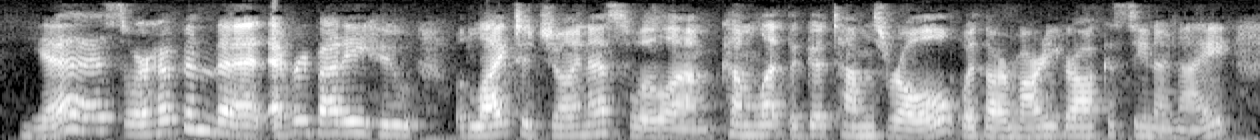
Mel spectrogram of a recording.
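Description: With music in the background, a woman with an American accent speaks at a moderate pace with ordinary pitch variation. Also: medium pitch for a woman, hardly any pauses. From Georgia, US South (Milledgeville). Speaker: service league public relations officer. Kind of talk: casual interview. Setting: office.

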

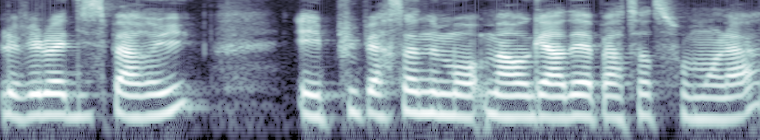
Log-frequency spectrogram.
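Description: At a fairly quick pace, a woman speaks with fairly even intonation and a fairly low pitch in a plain, everyday voice. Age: 20s. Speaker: bike workshop member. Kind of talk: casual interview.

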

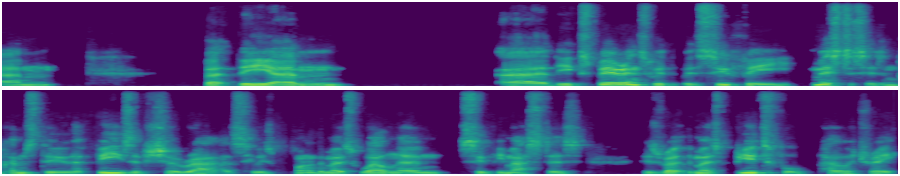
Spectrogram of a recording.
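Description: Against a quiet background, a man with a British accent talks at a fairly slow pace and medium pitch, his bright, sharp tone carrying fairly even intonation. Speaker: novelist. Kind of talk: casual chat. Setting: video call.

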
